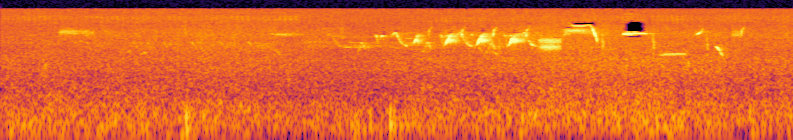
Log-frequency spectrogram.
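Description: A small bird chirping a quick run of short, high notes over a low, steady outdoor rumble with a few soft thumps.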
